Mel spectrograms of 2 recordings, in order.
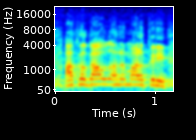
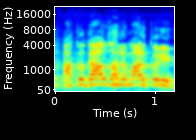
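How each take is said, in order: Both takes have the same delivery.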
